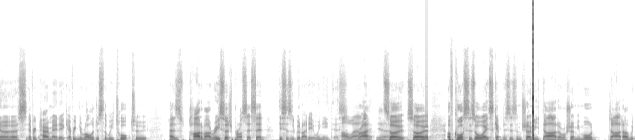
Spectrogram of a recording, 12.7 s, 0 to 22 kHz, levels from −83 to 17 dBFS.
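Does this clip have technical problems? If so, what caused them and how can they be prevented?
Yes. Two stretches of compressed frames were damaged in transit or storage, and the decoder played them anyway, reading flipped bits as real gains and codes. This corrupt frame decoding puts energy at the wrong frequencies, heard as brief chirps, squeaks, blips or bursts of noise. The first, from 8.47 to 8.63 s, spans several frames at a moderate level, just before "of course there's always". The second, from 10.64 to 10.77 s, covers a few frames and is much louder, between "there's always skepticism show" and "data or show me". Adding checksums to each frame, and having the decoder conceal or drop any frame that fails its check, prevents this.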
